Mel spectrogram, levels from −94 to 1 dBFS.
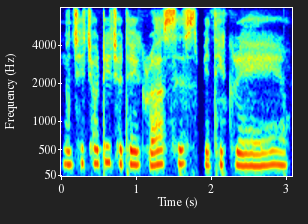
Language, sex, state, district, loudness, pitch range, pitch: Hindi, female, Arunachal Pradesh, Papum Pare, -16 LUFS, 225-245 Hz, 235 Hz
